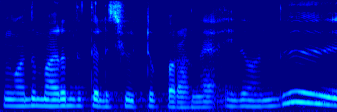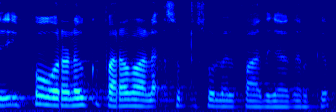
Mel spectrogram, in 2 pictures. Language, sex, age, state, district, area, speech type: Tamil, female, 30-45, Tamil Nadu, Namakkal, rural, spontaneous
